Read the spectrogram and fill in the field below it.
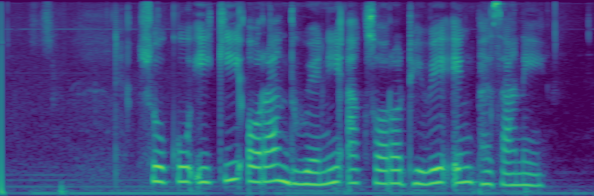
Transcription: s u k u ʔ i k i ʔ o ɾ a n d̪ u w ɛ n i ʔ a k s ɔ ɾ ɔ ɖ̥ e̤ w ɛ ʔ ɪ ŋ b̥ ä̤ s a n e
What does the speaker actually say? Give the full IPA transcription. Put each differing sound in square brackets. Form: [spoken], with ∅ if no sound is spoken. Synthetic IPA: s u k u ʔ i k i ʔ o ɾ a n d̪ u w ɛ n i ʔ a k s ɔ ɾ ɔ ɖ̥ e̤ w [e] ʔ ɪ ŋ b̥ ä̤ s a n e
